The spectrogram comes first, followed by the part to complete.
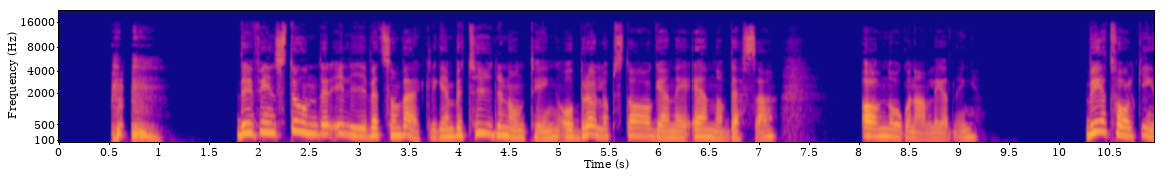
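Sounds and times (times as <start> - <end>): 
person clearing throat into microphone: 0.5 - 1.1
speech: 1.8 - 9.2, 10.3 - 10.9.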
